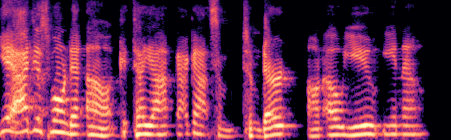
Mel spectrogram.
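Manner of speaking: put-on cowboy voice.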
